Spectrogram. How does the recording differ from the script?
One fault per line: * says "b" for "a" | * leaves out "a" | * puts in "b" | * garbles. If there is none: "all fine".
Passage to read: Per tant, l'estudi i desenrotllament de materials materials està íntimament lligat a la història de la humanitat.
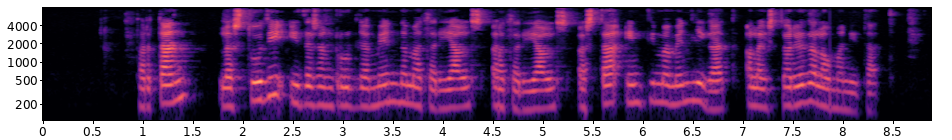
all fine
